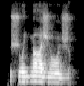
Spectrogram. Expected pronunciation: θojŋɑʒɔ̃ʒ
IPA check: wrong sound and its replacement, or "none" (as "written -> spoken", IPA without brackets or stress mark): θ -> ʃ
